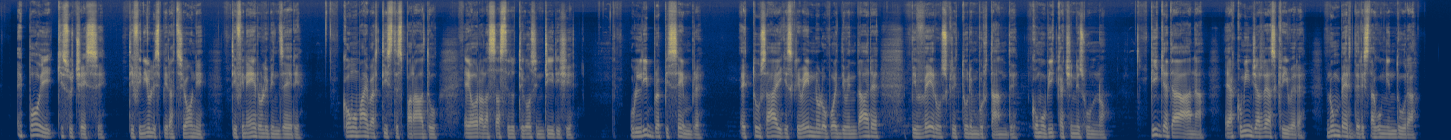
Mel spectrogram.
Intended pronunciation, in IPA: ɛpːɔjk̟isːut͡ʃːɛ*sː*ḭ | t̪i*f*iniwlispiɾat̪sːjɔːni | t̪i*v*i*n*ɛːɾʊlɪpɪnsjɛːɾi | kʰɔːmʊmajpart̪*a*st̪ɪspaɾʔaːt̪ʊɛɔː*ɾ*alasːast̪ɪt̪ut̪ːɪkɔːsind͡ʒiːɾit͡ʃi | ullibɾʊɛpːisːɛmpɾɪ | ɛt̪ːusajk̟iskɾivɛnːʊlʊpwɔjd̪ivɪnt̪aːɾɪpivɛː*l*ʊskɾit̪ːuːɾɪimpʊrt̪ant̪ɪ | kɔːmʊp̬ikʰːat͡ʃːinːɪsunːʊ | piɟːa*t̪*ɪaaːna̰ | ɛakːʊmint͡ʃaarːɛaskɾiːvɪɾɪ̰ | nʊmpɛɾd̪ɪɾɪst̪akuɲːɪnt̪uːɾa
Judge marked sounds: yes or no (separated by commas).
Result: yes, yes, no, yes, no, yes, no, yes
